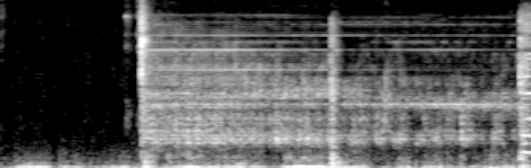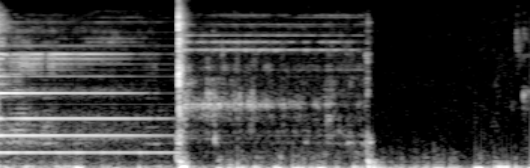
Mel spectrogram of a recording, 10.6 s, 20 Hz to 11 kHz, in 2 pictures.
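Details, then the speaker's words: SainSmart 3018 PRO CNC X-axis with GRBL acceleration $120 raised from 1800 to 2500: short stepper whines breaking off abruptly into buzzing as the motor loses steps and stalls; settings too high, so stepped back to 1700. "So I jumped ahead at this point, and I went from $120 equals 1800 to $120 equals 2500. And as you will have seen then, it started to stall."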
